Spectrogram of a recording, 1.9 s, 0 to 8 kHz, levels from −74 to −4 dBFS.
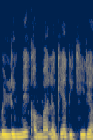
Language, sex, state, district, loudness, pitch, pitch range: Rajasthani, female, Rajasthan, Nagaur, -15 LUFS, 190 Hz, 175-200 Hz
